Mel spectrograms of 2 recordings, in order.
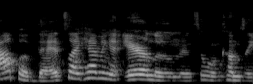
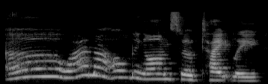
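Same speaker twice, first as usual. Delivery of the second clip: quoted inner realization, pitched up; retold self-questioning; 9 semitones higher than usual. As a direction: act out a sudden wondering to yourself in a raised pitch. Quoting own question from meditation.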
